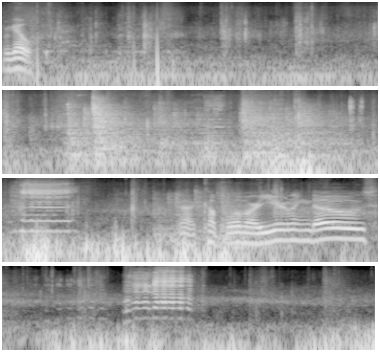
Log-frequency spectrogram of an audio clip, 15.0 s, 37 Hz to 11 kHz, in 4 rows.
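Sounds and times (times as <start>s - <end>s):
footsteps: 0.0s - 12.5s, 13.2s - 15.0s
knocks and rustling: 0.9s - 10.7s
door opening: 3.7s - 10.4s
goat bleating: 7.6s - 8.3s, 11.6s - 13.2s.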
